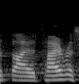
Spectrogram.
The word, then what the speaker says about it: Thyatira: That's how I learned to pronounce it when I was a new believer, Thyatira, so I'm sticking with that pronunciation.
